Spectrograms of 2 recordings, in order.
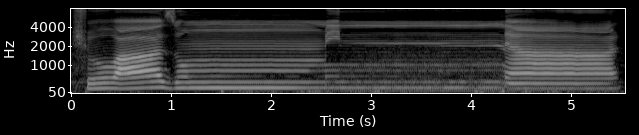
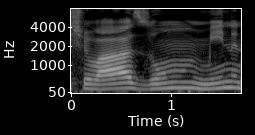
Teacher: شواظم من نار، اور یہاں پر میم مشدد کے اندر بھی غنہ کریں گے اور نون مشدد کے اندر بھی غنہ کریں گے۔ غنہ کرتے ہوئے آواز کو ناک کے اندر لے کر جائیں گے اور ایک الف کی مقدار ٹھہریں گے۔ درمیان میں نون کی آواز کو ظاہر نہیں کریں گے، یعنی شواظم من نہیں پڑھنا، اس طرح سے ادائیگی غلط ہو جائے گی۔ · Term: ادغام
